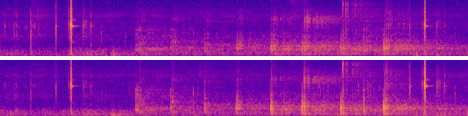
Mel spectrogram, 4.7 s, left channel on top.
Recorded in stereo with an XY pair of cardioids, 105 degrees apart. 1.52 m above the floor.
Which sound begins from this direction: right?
Running footsteps, at 1.4 s.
